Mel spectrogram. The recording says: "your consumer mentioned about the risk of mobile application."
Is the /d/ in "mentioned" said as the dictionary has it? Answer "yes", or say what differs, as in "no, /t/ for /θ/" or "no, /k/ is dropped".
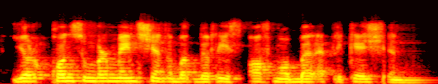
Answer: no, /d/ is dropped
